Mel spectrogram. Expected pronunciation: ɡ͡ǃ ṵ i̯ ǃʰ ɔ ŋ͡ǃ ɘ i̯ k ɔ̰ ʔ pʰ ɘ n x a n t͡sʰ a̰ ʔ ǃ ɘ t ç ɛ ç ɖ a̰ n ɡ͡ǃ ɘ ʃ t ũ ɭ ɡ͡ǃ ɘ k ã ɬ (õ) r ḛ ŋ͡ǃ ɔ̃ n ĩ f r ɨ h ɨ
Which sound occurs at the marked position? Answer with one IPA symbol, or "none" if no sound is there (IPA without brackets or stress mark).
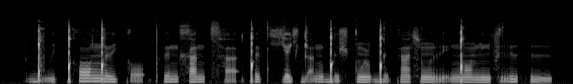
ũ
